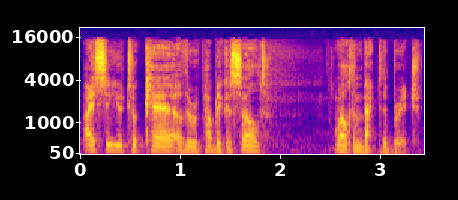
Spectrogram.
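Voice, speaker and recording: An actor playing a gruff, pragmatic warship captain in a video game, firm and commanding. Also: male voice, medium pitch, fast, faint music behind, natural voice. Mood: composed.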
